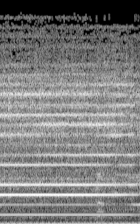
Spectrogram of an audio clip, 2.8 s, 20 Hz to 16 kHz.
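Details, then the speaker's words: 1994 Chevrolet Monza GLS started after 19 years in storage: a steady high whine that does not follow engine speed, over a pulsing idle. The owner suspects low fuel pump pressure and a possibly failing pump. "eu tô achando que esse carro tá com pouca pressão na bomba talvez tenha que comprar uma bomba nova e a gente tem que trocar tá fazendo uns barulhos ó o barulho estranho na bom aí tá"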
